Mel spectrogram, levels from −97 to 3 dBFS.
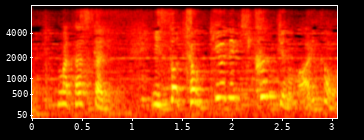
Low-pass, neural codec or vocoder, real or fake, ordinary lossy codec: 7.2 kHz; vocoder, 44.1 kHz, 128 mel bands every 512 samples, BigVGAN v2; fake; none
